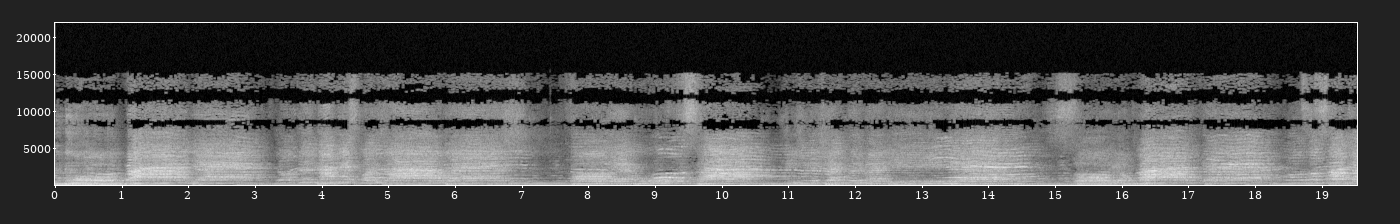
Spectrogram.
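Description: A preschool children's choir singing together with a few women's voices, in long sung phrases over a steady instrumental accompaniment.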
